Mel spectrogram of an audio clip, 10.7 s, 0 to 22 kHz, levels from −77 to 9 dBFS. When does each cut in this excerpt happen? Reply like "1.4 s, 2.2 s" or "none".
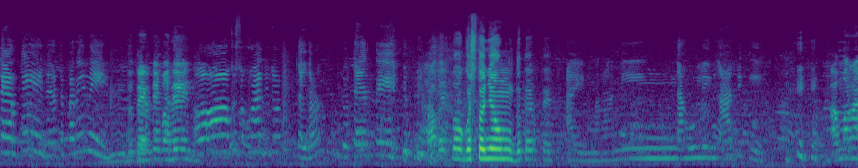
none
